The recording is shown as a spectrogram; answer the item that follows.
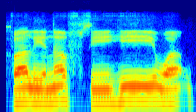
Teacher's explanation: harakat kasrah diisi setelahnya harakat fathah di wa bacanya cukup panjang dua harakat Dan setelahnya lagi tidak ada hamzah ya. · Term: mad silaqir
